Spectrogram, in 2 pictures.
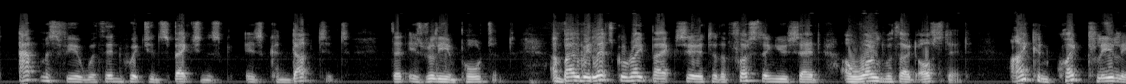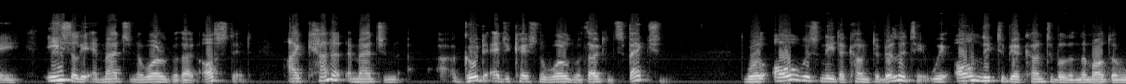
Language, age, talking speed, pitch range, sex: English, 50-69, 160 wpm, 115-160 Hz, male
